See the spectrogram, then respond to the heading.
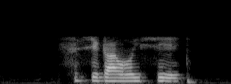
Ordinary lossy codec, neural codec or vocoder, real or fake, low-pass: Opus, 64 kbps; codec, 16 kHz in and 24 kHz out, 1.1 kbps, FireRedTTS-2 codec; fake; 3.6 kHz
